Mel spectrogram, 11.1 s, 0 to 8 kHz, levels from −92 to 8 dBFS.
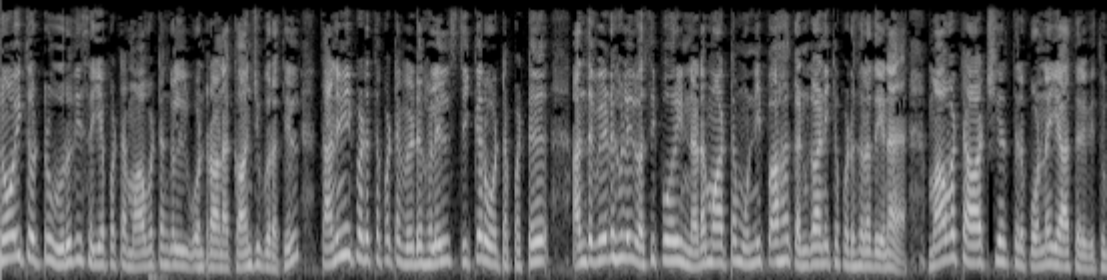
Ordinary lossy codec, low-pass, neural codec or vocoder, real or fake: none; 7.2 kHz; none; real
